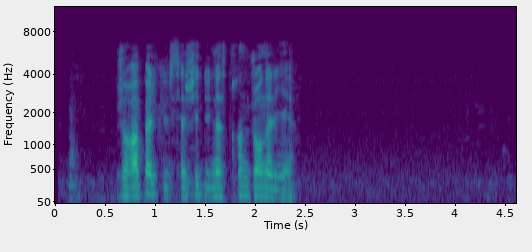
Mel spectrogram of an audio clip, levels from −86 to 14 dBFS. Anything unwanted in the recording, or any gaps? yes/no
no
